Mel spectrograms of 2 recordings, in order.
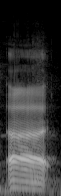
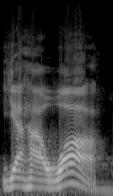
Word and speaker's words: Yahweh: or Yehovah, all right, but it should be Yahweh, not Yehovah, Yahavah, or Yehovah, or there's many different pronunciations that there is out there, but it's supposed to be Wah, not Va, all right, it's not Va, all right.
